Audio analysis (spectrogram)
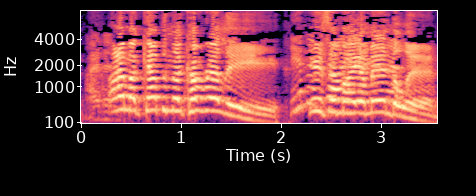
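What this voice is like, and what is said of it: Deliberately bad Italian accent. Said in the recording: “he had a really bad Italian accent”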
